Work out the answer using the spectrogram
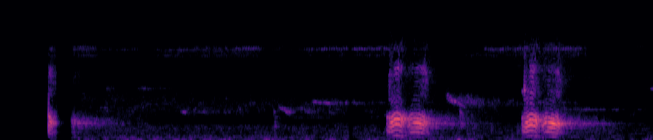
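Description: Fish crow giving short nasal, hoarse calls, a quick doubled 'nuh-uh' heard twice about a second apart, with a faint click before and light background hiss.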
